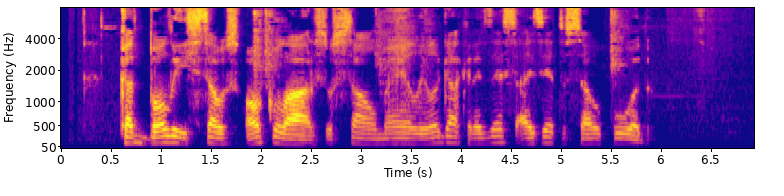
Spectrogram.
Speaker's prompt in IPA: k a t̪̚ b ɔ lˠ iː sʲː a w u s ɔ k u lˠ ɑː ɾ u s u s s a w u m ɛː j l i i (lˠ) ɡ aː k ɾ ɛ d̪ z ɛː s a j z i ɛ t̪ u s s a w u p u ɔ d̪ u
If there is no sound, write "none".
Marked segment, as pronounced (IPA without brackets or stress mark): lˠ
